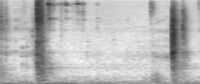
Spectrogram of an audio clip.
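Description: A few short, light clicks and knocks of a steel dive watch and digital calipers being handled and set down on a wooden tabletop.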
